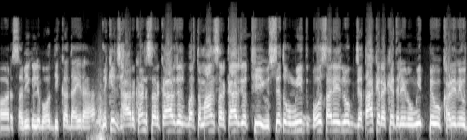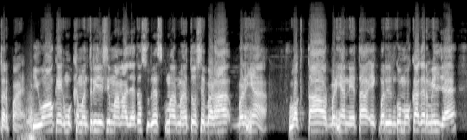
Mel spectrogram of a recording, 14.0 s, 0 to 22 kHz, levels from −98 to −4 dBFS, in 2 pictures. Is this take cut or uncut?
cut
